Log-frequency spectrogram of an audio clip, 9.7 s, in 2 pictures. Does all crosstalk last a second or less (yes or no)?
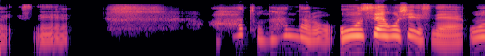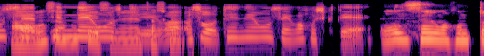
no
